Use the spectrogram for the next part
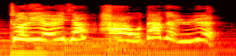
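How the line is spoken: Loud shout. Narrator (Chinese): 有人大喊了一声

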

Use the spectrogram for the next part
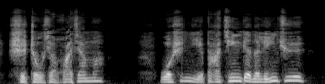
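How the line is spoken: Urgent middle-aged woman. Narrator (Chinese): 一个中年女人……声音急促

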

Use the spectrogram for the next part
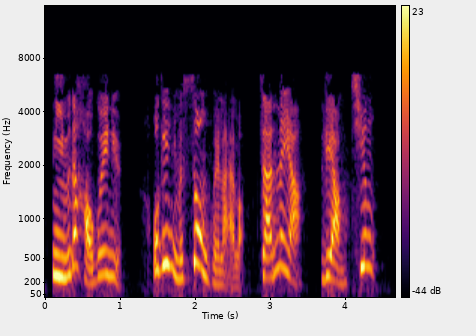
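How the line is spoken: Drunken harsh shouting. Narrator (Chinese): 刘金山竟是一点余地都没留，睁着一双醉眼嚷嚷道

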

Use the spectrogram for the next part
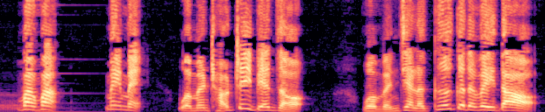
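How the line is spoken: Shouting. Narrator (Chinese): 小东西喊了起来

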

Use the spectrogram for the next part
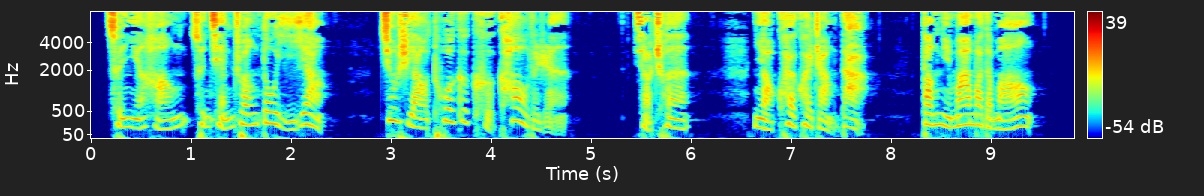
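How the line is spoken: Sighing. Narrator (Chinese): 老师叹口气说

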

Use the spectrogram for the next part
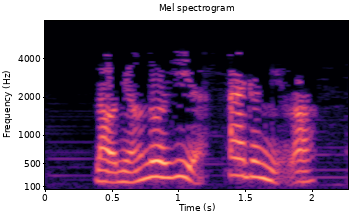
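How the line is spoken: Angry. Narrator (Chinese): 大轩怒了

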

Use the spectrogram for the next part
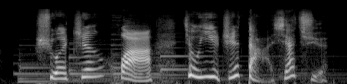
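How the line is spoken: Laughing. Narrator (Chinese): 女郎笑着说

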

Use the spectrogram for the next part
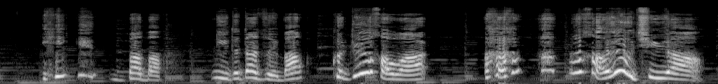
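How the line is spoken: Laughing. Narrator (Chinese): 跟着利奥一起笑着

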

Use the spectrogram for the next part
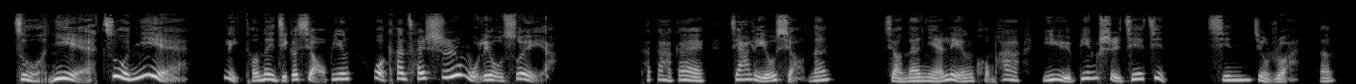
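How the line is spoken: Sighing. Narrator (Chinese): 那个三十多岁的华补摇着头叹

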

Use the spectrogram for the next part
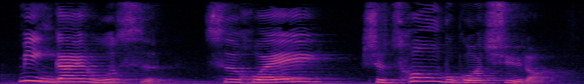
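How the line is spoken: Resigned sigh. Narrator (Chinese): 曹操见状，叹气说

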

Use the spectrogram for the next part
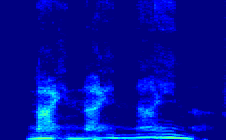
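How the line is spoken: Whisper. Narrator (German): flüsterte sie

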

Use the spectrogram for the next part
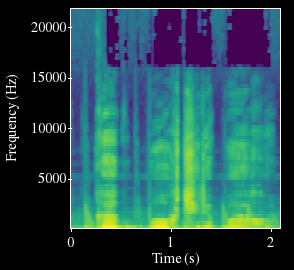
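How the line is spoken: Muttering. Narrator (Russian): пробормотал Иван Иванович

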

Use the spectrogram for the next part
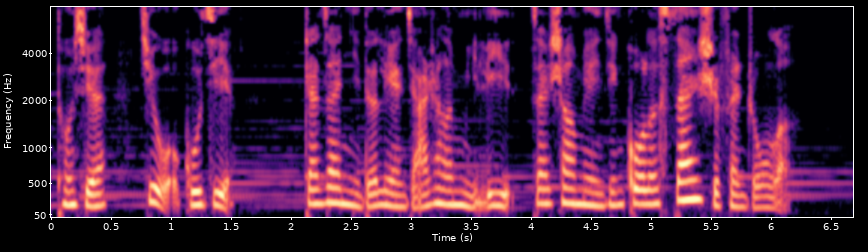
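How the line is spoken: With a slight smile. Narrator (Chinese): 他 带着一点点笑容 忽然就说

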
